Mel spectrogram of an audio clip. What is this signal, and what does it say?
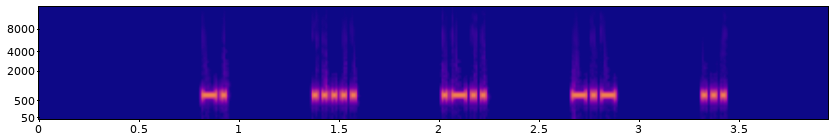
Morse code, heard as a keyed tone, about 52 wpm, spaced as for 17 wpm, 700 Hz. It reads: N5LKS
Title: USA Call Signs - 5 Characters - 6x Character Spacing - 50wpm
